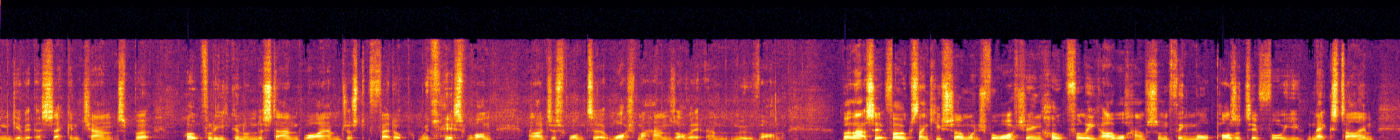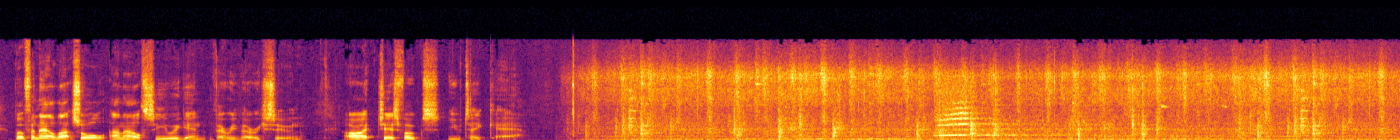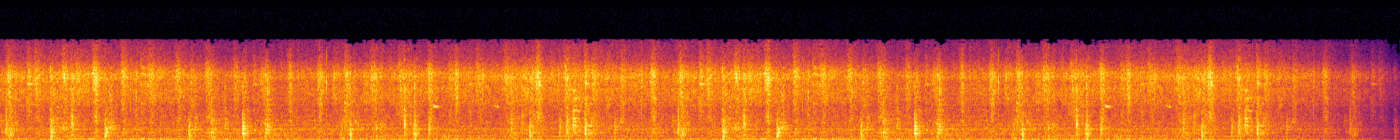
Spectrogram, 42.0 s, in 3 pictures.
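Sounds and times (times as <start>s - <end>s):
train rumbling past: 19.8s - 42.0s
short falling tone: 23.3s - 26.6s.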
